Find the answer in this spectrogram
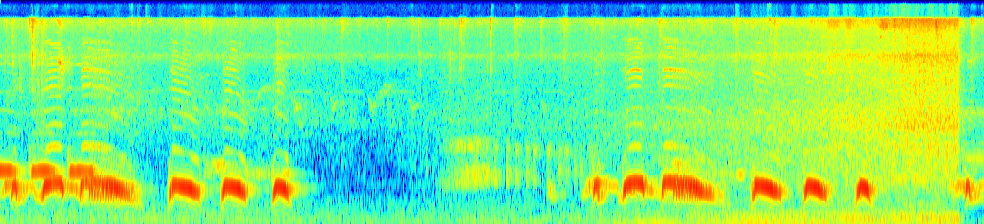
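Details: Spotted dove calls used as a lure to get lazy doves calling: low hollow coos in quick, bouncing series of four to five notes, a pause near mid-clip, then another run of coos, with faint background hiss.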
